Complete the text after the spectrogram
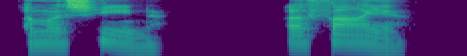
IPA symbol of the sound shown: ə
